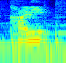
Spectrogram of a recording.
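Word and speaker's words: 狩り: or Autumn Leaves viewing this word Kari we pronounce it as Gary because Momiji part is attached to the this word and then make a long big word The Mummy so Captain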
